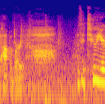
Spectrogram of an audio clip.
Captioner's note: inhales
